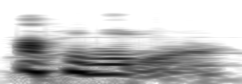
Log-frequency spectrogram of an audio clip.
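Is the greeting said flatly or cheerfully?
flatly. It is said flatly, without much cheer.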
